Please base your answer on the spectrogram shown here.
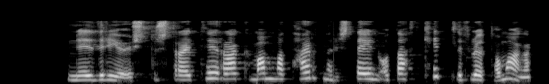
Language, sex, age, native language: Icelandic, female, 30-39, Icelandic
